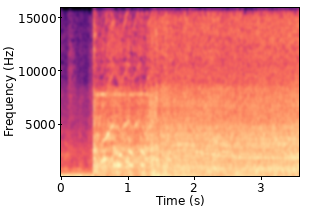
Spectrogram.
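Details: Subaru Forester from auction, fire damaged, after installing a crankshaft pulley from a used donor engine: engine catches on the first try and settles into a smooth, even run with no wobble, knock or slapping; normal start and idle.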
